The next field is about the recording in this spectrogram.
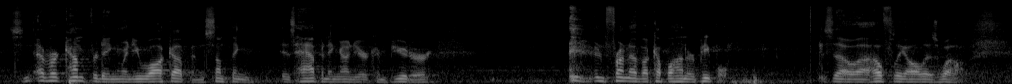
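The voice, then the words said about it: Unwell, strained-sounding voice. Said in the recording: “I apologize for my voice. ... I really thought I was safe to start a cold 2 weeks ago”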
